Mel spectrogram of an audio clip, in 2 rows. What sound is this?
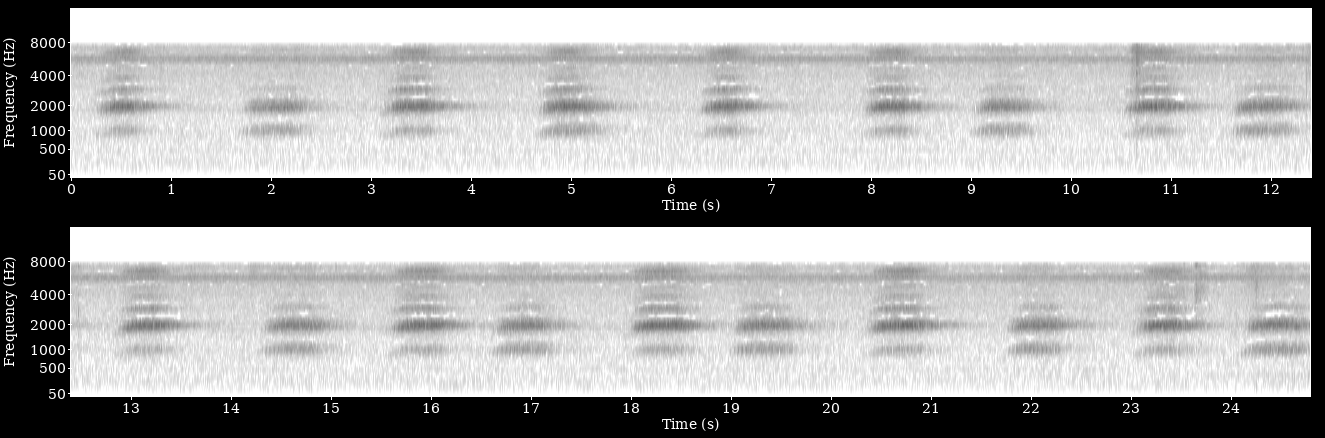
CT frogs 7.13.2013
Frog announcement calls in a backyard in New Fairfield, CT. Recorded with iPhone 4S internal mic.
CT, CT-nature, frog, frog-calls, nature, nature-sounds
